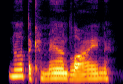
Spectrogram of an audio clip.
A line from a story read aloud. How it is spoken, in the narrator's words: Dex groaned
